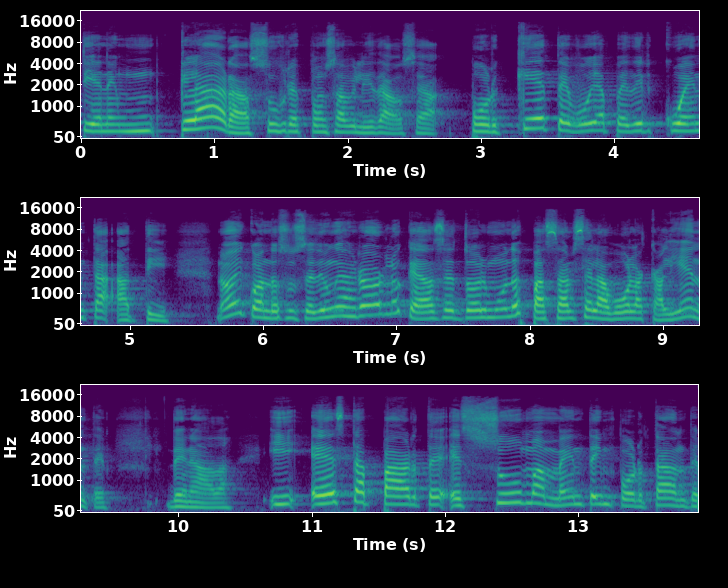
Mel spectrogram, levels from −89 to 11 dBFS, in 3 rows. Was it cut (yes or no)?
yes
